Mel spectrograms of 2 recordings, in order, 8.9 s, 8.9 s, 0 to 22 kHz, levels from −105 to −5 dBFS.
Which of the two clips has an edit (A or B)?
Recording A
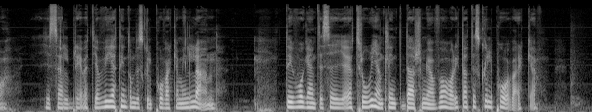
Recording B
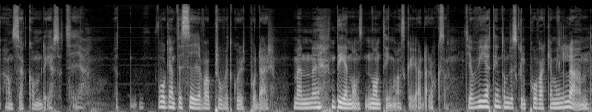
B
